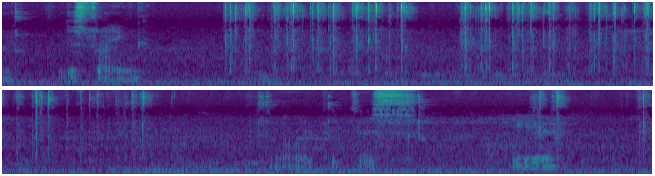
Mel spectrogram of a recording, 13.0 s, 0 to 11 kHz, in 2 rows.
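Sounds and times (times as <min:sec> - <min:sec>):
puzzle cube plastic clicks: 0:02.2 - 0:08.1.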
